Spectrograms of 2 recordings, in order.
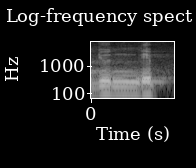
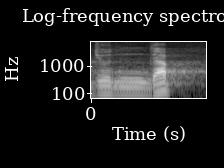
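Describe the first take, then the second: First: The vowel before the final b is i. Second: The vowel before the final b is a. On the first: "ada tiga wajah membacanya" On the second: "ada tiga wajah membacanya"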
